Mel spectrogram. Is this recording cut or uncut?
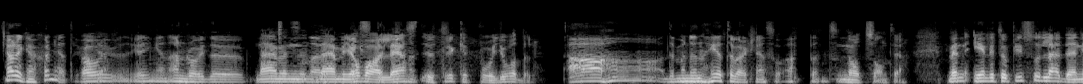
uncut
